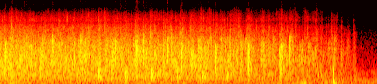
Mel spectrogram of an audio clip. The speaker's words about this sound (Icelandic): Og nú gengur Vigdis fram á svalinnar á húsi sínu og með henni gengur uh, Þór þjóðminjavörður og hún tekur við fagnaðalátum fólksins. Og hún tekur undir klappið.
